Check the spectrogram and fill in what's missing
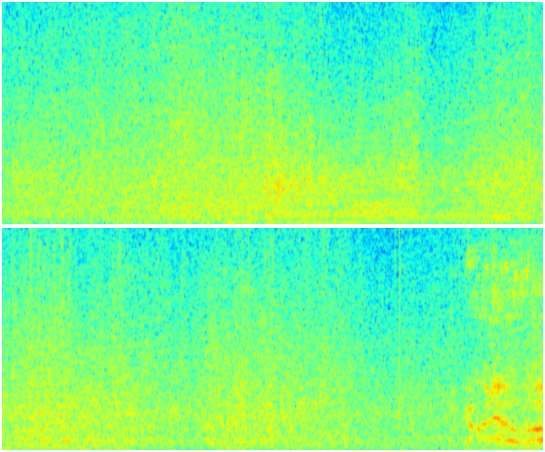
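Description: Stock cars race at the Mid-Ohio road course in iRacing, with engines roaring continuously as they brake and downshift. A commentator talks over the steady, loud engine noise.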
